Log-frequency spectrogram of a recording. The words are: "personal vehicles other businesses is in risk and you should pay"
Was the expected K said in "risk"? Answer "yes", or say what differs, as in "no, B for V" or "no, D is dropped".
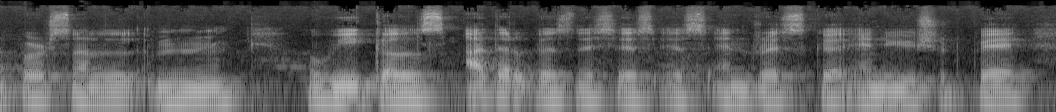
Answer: yes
